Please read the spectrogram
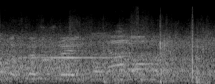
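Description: Shouting voices echo in a large hall over the dull thuds of kickboxers' feet on foam mats, with one sharp knock just before the end.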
